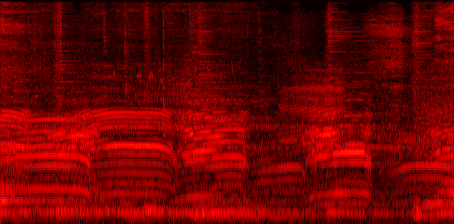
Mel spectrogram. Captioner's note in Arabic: خوار الأبقار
